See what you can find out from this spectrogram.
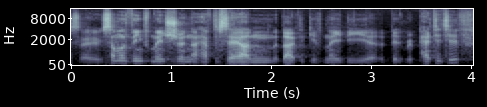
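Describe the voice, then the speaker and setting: The tone is bright and sharp, and the pace is fairly quick. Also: man. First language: Mandarin. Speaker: state trade representative. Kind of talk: conference presentation. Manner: hesitant, many fillers.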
